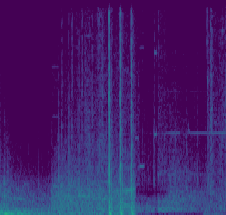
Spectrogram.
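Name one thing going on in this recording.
A rifle fires a quick burst of sharp shots.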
